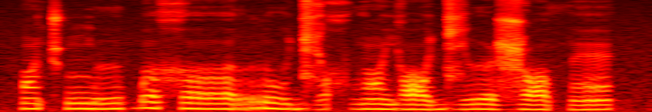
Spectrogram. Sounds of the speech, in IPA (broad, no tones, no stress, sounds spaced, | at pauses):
ɔ̃ t͡ʃ ŋ͡m ɯ ɓ ɤ x ɤː r u d͡ʑ ɔ x ð ɔ̃ j ɔ d͡ʑ ɯː ʐ ɔ θ ɛ̃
